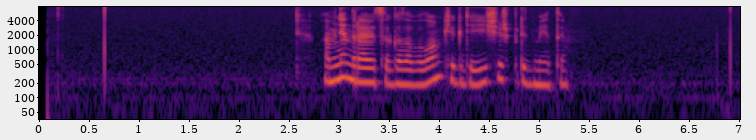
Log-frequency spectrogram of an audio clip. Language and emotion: Russian, neutral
